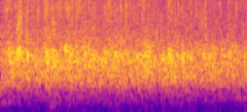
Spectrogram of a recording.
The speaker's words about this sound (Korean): 우리 박수로 한번 환영할까요?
